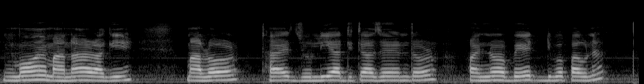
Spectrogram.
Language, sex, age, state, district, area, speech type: Assamese, male, 18-30, Assam, Tinsukia, rural, read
